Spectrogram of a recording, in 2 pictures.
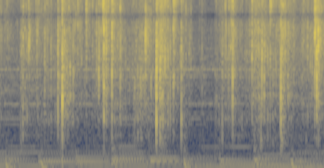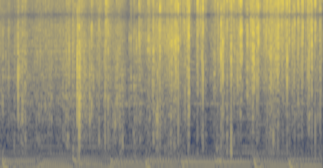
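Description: Plastic packaging crinkling and clicking as it is handled and unwrapped, over background music with a steady, stepping bass line.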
